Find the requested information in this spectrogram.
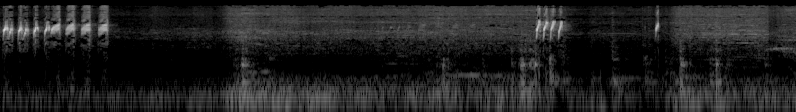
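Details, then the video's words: Cretetan song of a flamboyan, lively and used as a lure: an opening burst of about seven rapid high pulses, a quiet gap, then a brief rattle and a single sharp note. "cretetan flamboyan gacor"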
